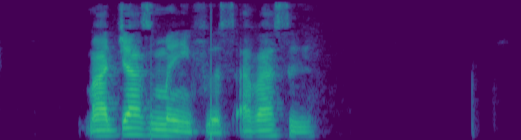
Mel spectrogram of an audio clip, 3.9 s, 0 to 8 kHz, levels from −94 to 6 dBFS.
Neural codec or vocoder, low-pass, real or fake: none; 7.2 kHz; real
